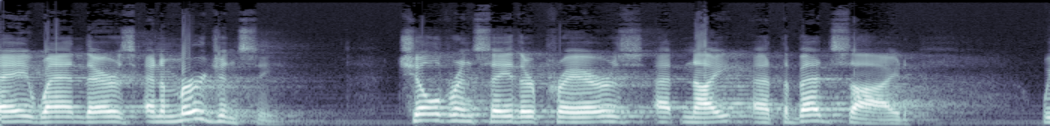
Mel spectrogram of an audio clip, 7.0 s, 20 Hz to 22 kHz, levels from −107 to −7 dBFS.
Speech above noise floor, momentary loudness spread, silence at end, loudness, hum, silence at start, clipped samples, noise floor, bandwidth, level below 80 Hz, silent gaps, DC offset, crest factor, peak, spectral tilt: 37 dB; 11 LU; 0 s; -14 LUFS; none; 0 s; under 0.1%; -51 dBFS; 9 kHz; -62 dBFS; none; under 0.1%; 14 dB; 0 dBFS; -5.5 dB/octave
